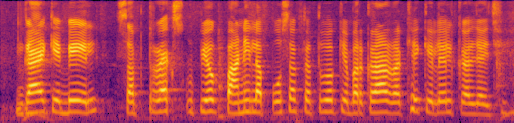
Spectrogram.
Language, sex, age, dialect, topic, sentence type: Magahi, female, 31-35, Western, agriculture, statement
